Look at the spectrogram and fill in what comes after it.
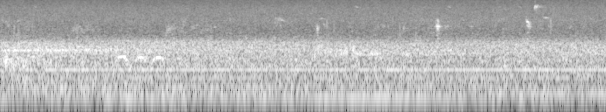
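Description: Near silence: faint outdoor ambience with a steady low hum and a few faint, short, high chirps from distant small birds.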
